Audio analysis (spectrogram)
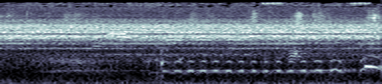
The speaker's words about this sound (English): But before retiring for the night, I walk down to the marshy edge of the lagoon. Well, what do you know? A tropical screech owl singing from a nearby tree. How exciting is that?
